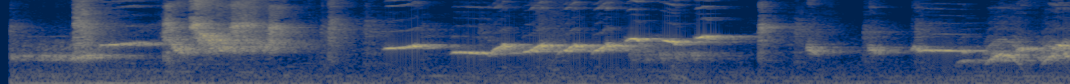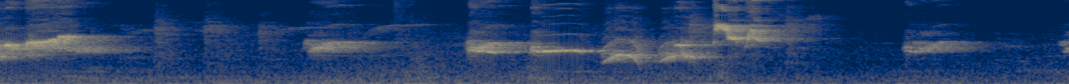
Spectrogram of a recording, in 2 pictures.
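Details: White-rumped shama, locally murai batu, singing in the macul style with a full set of fill-in phrases: loud, varied whistled and fluty phrases that rise and fall, mixed with harsh bursts and short pauses.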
